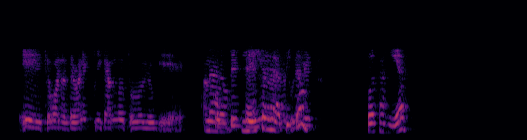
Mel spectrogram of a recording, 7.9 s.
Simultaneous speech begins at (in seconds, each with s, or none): 3.1 s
